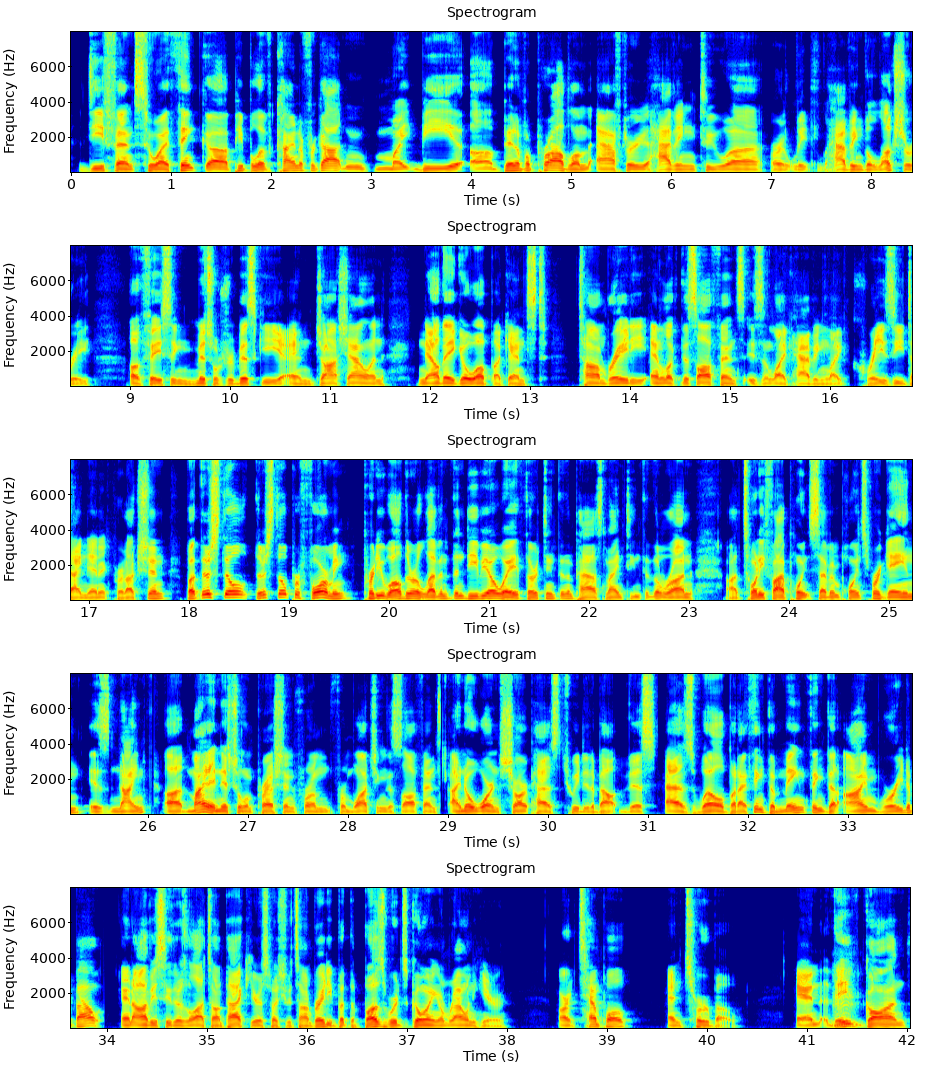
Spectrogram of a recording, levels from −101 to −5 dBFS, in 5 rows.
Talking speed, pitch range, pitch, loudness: 190 wpm, 90-115 Hz, 100 Hz, -22 LUFS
